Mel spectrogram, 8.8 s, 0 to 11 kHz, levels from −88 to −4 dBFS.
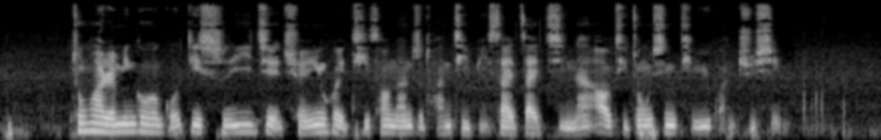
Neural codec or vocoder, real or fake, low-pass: none; real; 9.9 kHz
